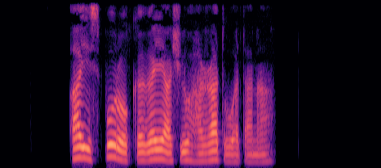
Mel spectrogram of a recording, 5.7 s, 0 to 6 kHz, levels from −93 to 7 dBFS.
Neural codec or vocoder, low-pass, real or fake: none; 5.4 kHz; real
